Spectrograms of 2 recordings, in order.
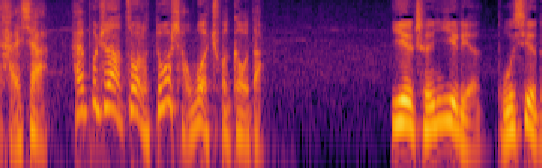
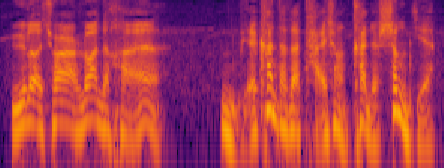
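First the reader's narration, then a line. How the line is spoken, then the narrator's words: Cold. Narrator (Chinese): 姬秋芷冷冷说道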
